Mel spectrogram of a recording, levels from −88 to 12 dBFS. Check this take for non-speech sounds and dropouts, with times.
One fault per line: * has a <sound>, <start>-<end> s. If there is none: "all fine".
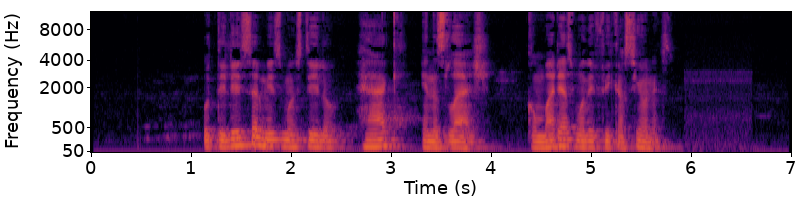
all fine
